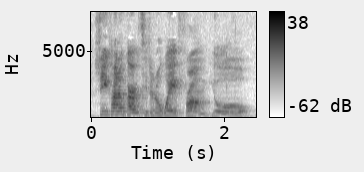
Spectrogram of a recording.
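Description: A young woman from Manchester hosting a casual podcast chat, talkative and quick to laugh at herself. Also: medium pitch, lively intonation, sharp tone. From Manchester, England. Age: young adult. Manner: chatty, laughs easily, self-mocking. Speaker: podcast host. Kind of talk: casual conversation. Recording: echoey room.

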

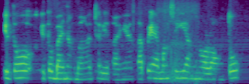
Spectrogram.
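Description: A young woman with a Sundanese accent, a podcast guest telling lively, slangy stories in casual chat. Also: medium pitch, fast, a little hiss or hum. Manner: lively storytelling, slangy and expressive. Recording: somewhat dull lo-fi sound.

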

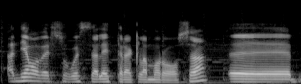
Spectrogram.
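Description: A man's voice: medium pitch, normal speed, clear, resonant tone. A man hosting a football talk show in casual chat, with an ironic, mock-grand manner. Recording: dry, dull lo-fi audio, music behind. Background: music.

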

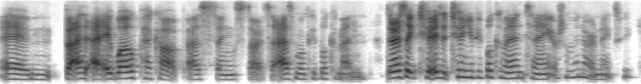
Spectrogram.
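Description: A woman's voice: mid-range voice, steady tone, fast, gravelly, dull audio. A Scottish woman in her early twenties co-hosting a podcast, chatting sarcastically and laughing often. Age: 20s. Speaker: podcast co-host. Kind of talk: casual chat.

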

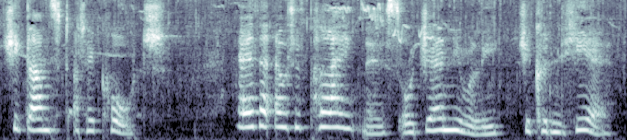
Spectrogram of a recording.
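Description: A woman narrating a story in a measured, expressive reading style. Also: a little high. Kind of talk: scripted storytelling.

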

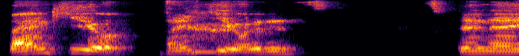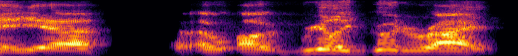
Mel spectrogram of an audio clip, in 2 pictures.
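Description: A man's voice: medium pitch, animated, a little slow, darkish tone, breathy edge, lo-fi sound. An Australian man guesting on a podcast in casual chat, speaking hesitantly with many fillers and restarts.

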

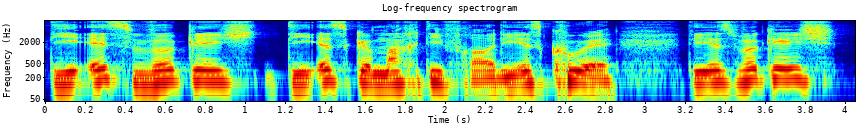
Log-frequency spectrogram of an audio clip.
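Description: A man hosting a podcast in casual chat, animated and rambling, with many restarts and fillers. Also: a little high, normal speed, dry recording, clean studio sound. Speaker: podcast host.

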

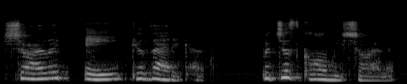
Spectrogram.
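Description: A woman voicing a kindly, self-assured female spider in a children's storybook, composed, articulate and gently matter-of-fact. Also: on the high side, a little slow, a little hiss or hum, natural voice, rough recording. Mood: calm, candid.

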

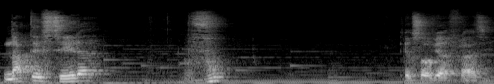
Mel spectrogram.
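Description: A man's voice: fairly low pitch, expressive, slow pace, dark tone. Earnest man telling a testimony. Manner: earnest, emotional storytelling. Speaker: guest missionary. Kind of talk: personal testimony in a podcast interview. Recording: roomy, distant mic, faint music.

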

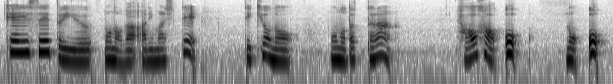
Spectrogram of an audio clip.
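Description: A woman teaching Mandarin to learners, explaining calmly and saying the example words slowly with strong stress. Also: a little high. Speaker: Chinese language teacher. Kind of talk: language lesson explaining Mandarin to Japanese learners.

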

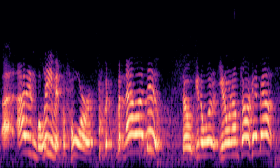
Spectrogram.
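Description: A man's voice: extremely high pitch, big pitch swings, normal speed. A man playing a goofy, rambling prison inmate who leaves a message on a collect call from prison. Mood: goofy boastful. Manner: rambling, boastful, stammering. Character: goofy male prison inmate calling home. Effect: prison collect call over a phone line. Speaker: caller. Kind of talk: comic voicemail bit. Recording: tinny echoey noisy phone line.

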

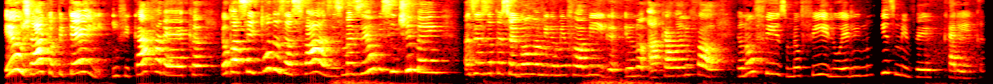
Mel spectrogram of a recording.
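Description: A woman's voice: very high voice, moderate pace, few pauses. A middle-aged woman telling stories as a podcast guest, chatty and joking. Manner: chatty, jokey, animated storyteller. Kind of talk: casual storytelling chat. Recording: echoey room, faint background noise.

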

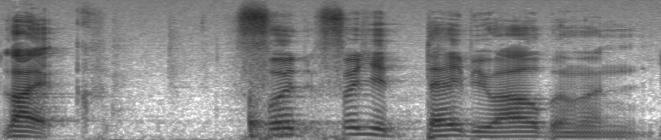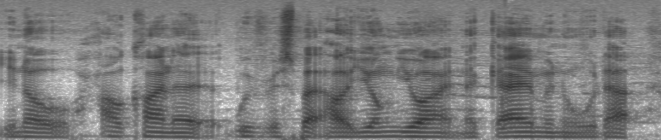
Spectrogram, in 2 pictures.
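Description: A man's voice: medium pitch, normal speed, gravelly, noisy background. A man co-hosting a casual interview in an encouraging, informal way. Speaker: podcast co-host.

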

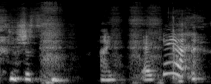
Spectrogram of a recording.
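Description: A woman co-hosting a podcast in loose, casual chat, with a bright, fairly high voice. She talks in an animated, exasperated way, laughing often and swearing freely. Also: extremely slow, slightly rough.

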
